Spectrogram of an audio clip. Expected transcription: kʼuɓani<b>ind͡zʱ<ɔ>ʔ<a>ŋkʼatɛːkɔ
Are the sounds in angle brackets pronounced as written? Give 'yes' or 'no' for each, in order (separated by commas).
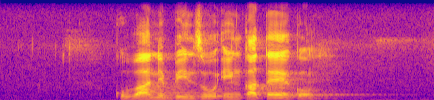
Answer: yes, no, no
